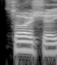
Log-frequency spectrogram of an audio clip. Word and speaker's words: Sorsha: Sorsha? Sorsha, yeah.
